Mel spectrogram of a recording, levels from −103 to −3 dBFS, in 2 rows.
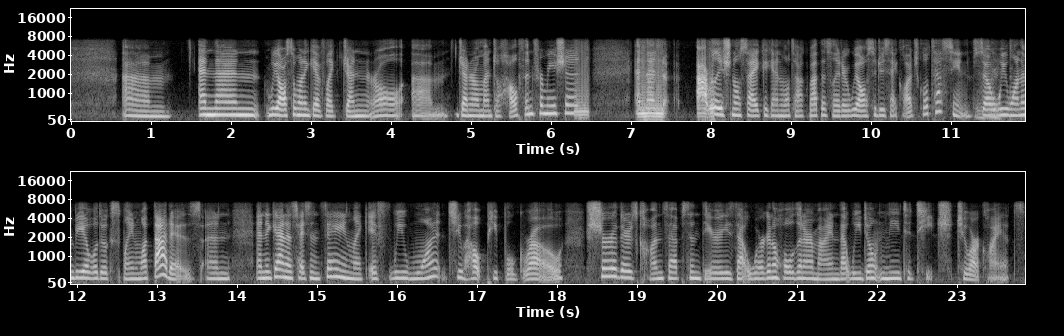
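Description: From 6.28 to 8.04 s there's a block size mismatch (truncated). One stage hands over blocks longer than the next one reads, so the tail of every block gets dropped. You hear a buzz at about 109 Hz, the block rate, riding on the speech, and the speech hurries along about 1.16 times faster while the timbre stays the same. The numbers fit 512-sample blocks being cut short. Throughout, the audio tops out near 7.2 kHz, as the AMR wideband codec does.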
